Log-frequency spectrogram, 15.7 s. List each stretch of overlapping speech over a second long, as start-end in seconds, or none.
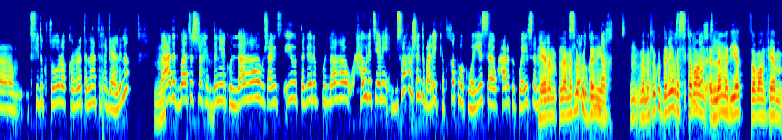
10.7-12.2, 13.4-14.7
